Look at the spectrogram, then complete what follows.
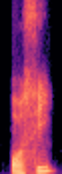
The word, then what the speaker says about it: aussi: Toujours la combinaison de voyelles A et U para nosotros va a ser O. Siempre en un 90%, 99% de veces la combinación es de letras A y U va a ser O.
